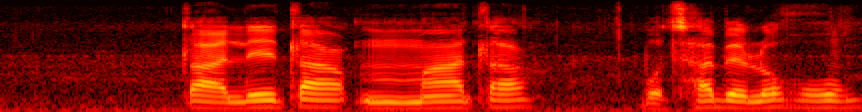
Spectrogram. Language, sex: Tswana, male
